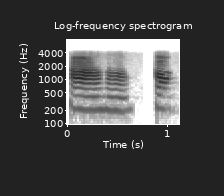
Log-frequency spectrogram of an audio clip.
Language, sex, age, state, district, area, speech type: Hindi, female, 45-60, Bihar, Darbhanga, rural, conversation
